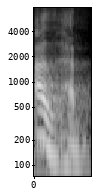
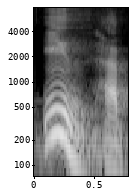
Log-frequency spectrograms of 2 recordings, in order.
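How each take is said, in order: First: The word begins with an 'a' vowel. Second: The word begins with an 'i' vowel. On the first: The speaker calls it wrong. "et non Adhab" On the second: The speaker calls it right. "on doit dire Idhab"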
